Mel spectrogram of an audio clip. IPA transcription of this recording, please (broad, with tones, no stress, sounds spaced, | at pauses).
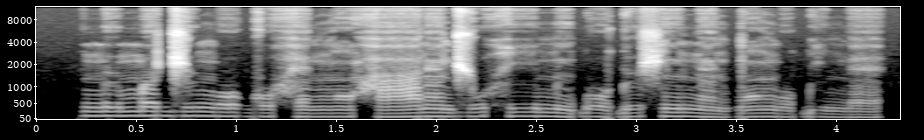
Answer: n ɨ˦ m ə˦ d͡ʒ ɨ˦ ŋ oː˧ ɡ o˨ h ɛ˨ ŋ ɔ̃˨ h aː˨˦ ɾ ɛ̃˦ d͡ʒ u˦ h iː˦ m ĩ˨ ɓ o˦˨ ɗ ɨ˦ ʃ ĩ˦ n ɛ̃˨ ɡ͡b ɔ̃˦ ŋ o˨ ɓ i˦˨ ŋ ɛ˨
